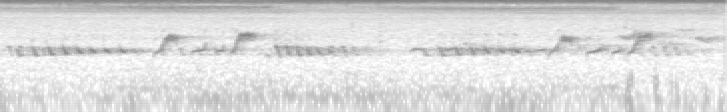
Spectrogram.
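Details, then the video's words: Bird uttering buzzy trilled rattles alternating with sharp upward-swept notes, set against a continuous high hiss. "bird sounds"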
